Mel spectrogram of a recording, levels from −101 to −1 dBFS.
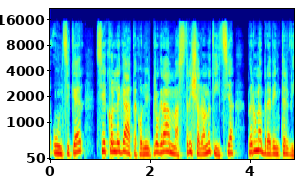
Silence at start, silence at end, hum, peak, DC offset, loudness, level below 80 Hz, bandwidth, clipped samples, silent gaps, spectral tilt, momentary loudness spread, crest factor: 0 s; 0 s; none; -6 dBFS; 0.2%; -19 LUFS; -52 dBFS; 15.5 kHz; under 0.1%; none; -6.5 dB/octave; 5 LU; 12 dB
